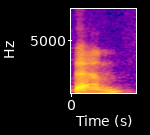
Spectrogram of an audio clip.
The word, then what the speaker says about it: Them: So they started with Them, which I swear... Excuse me. Them is how you pronounce it.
